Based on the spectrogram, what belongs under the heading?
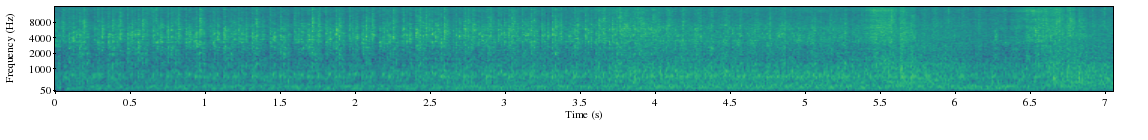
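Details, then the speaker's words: Scrapyard 360 V8 Jeep Cherokee, just revived, no oil gauge or key power: steady smooth idle with no valvetrain clacking, so oil pressure assumed present. Normal idle. "And Yeah. it sounds good. It sounds smooth, you know?"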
